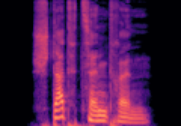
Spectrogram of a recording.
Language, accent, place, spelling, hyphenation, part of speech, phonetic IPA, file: German, Germany, Berlin, Stadtzentren, Stadt‧zen‧t‧ren, noun, [ˈʃtatˌt͡sɛntʁən], De-Stadtzentren.ogg
- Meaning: plural of Stadtzentrum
